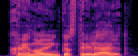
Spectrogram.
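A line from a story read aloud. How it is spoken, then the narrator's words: Flat grunting voice from well. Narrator (Russian): хрюкал он из колодца фанерным голосом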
